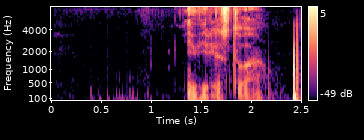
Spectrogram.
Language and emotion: Russian, neutral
